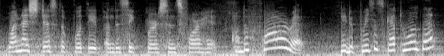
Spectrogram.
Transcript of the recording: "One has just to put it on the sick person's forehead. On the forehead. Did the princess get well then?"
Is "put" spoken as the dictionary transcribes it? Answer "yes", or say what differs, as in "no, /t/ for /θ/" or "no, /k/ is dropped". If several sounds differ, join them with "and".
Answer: yes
